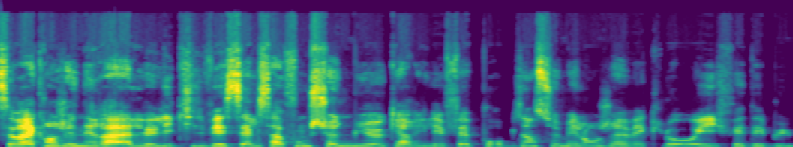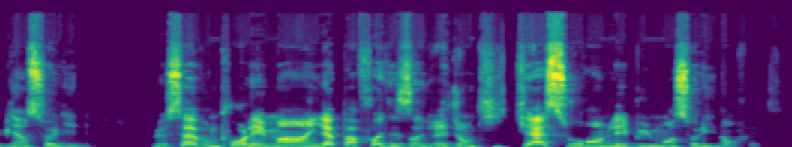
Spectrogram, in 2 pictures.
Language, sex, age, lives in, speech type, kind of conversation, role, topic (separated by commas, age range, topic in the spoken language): French, female, 30-34, France, read, expert-assistant, expert, Comment les bulles de savon se forment-elles ?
